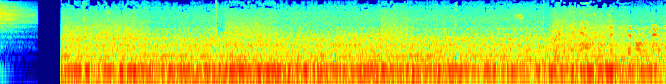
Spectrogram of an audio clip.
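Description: Steady low engine drone heard from inside a car's cabin, cutting in suddenly about a second in after a moment of silence.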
